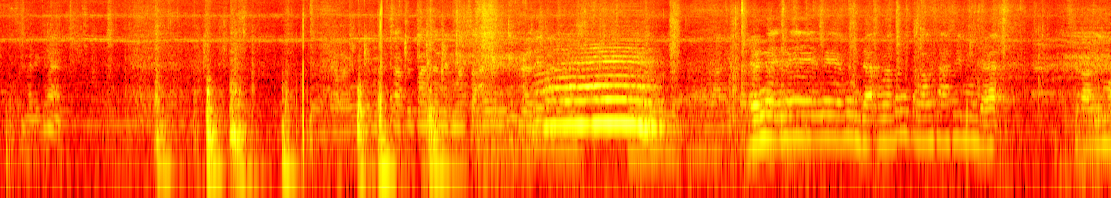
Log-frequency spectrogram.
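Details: Cattle of a farmer's herd in Grabag, Magelang, being weighed; a long drawn moo with stacked harmonics swells and then falls, followed by a second lower, wavering moo, over background music and scattered knocking sounds.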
